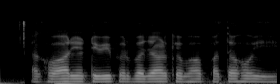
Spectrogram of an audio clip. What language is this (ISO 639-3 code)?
mag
